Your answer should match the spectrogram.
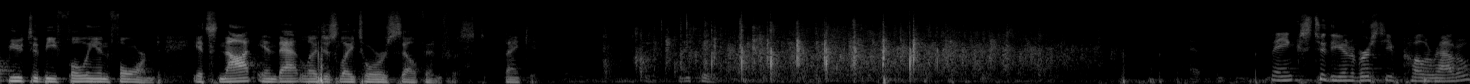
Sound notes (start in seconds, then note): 6.0 applause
